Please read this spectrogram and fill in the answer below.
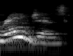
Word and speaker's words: ranges: The plural form of mountain range is mountain ranges. Mountain ranges. Mountain ranges. The S over here is pronounced as Z.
